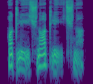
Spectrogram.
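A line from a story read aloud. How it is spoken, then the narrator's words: Deep bass voice. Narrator (Russian): пробасил капитан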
